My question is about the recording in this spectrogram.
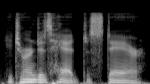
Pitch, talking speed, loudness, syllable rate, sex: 95 Hz, 240 wpm, -17 LUFS, 5.7 syllables/s, male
